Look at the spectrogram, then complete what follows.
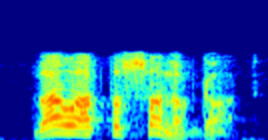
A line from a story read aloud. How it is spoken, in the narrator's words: cried out in the presence of many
